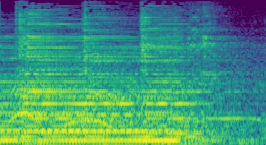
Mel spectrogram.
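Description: A Gibson acoustic guitar, amplified, strummed once on an E minor chord and left ringing, fading away over the second half.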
